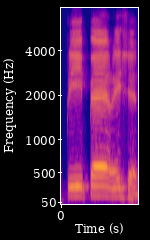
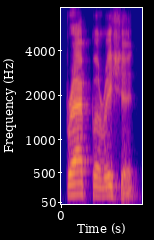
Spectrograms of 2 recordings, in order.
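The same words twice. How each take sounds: First: The start sounds like the verb 'prepare'. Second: The start does not sound like 'prepare'. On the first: The speaker calls it wrong. "most Malaysians will say preparation because of the word prepare" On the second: The speaker calls it right. "It is preparation"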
